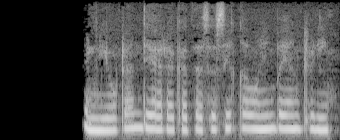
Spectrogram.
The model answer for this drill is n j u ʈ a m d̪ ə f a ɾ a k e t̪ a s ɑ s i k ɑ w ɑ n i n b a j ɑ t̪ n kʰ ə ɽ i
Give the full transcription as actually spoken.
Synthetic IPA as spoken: n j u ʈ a n d̪ ə h a ɾ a k a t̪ a s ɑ s i q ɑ w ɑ n i n b a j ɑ n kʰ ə ɽ i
